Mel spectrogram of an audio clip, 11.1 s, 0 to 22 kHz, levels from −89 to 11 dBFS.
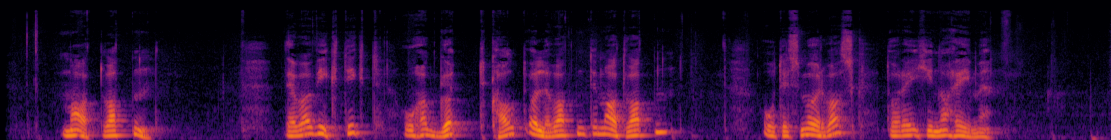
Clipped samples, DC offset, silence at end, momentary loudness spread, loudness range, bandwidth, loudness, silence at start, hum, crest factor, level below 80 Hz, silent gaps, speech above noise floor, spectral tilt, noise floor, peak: under 0.1%; under 0.1%; 0.15 s; 11 LU; 3 LU; 9.2 kHz; -24 LUFS; 0.6 s; none; 20 dB; -56 dBFS; none; 41 dB; -8 dB/octave; -63 dBFS; -4 dBFS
